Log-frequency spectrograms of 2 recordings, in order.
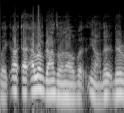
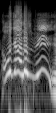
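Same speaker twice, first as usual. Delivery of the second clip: much higher, slow disbelieving squeal; mock shock. Cohost recognizing her own voice, high mock shock. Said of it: "You're like".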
